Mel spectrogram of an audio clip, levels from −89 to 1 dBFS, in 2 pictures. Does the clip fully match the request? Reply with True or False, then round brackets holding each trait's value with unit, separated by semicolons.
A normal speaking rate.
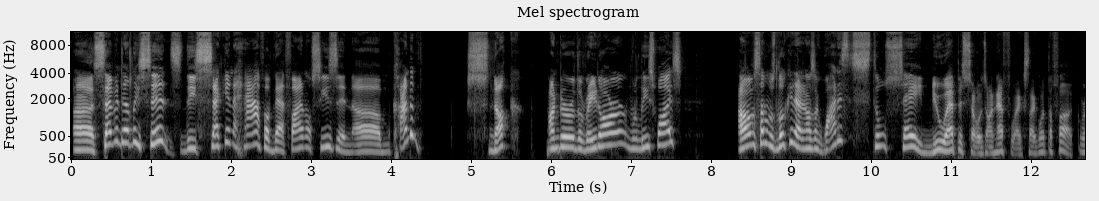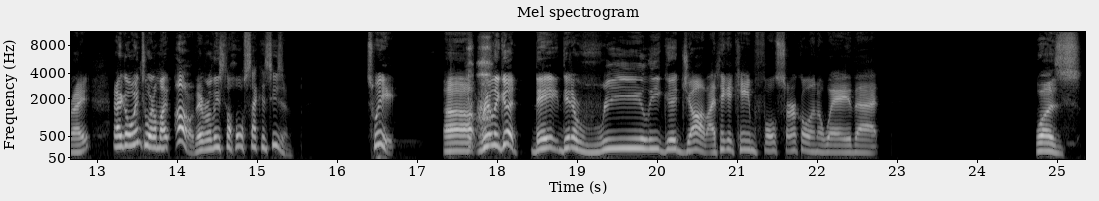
True (195 wpm)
